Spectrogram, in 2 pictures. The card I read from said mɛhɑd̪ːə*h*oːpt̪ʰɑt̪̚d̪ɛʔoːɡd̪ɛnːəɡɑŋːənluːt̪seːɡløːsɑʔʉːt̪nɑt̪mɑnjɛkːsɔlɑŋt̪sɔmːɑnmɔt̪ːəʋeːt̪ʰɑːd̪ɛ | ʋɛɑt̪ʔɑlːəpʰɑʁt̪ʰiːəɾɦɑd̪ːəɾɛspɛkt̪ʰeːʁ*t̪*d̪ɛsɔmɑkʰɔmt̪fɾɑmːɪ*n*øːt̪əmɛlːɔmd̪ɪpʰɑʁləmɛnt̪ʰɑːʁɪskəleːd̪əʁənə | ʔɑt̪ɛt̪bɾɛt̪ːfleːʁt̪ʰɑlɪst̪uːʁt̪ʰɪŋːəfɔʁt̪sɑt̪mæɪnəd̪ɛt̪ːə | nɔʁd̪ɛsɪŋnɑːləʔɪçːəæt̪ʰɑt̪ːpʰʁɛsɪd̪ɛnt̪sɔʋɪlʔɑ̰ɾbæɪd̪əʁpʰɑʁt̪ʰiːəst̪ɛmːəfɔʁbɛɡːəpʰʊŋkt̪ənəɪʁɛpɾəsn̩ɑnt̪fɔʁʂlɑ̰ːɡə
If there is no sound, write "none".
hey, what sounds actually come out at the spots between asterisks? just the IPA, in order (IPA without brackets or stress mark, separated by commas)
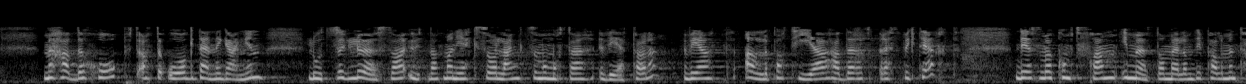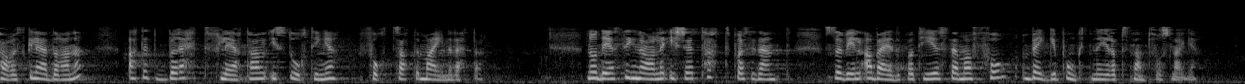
h, t̪, m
